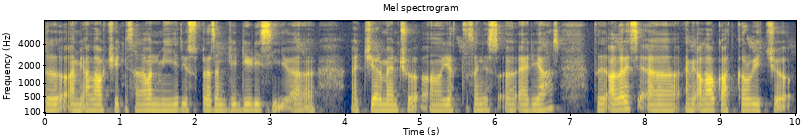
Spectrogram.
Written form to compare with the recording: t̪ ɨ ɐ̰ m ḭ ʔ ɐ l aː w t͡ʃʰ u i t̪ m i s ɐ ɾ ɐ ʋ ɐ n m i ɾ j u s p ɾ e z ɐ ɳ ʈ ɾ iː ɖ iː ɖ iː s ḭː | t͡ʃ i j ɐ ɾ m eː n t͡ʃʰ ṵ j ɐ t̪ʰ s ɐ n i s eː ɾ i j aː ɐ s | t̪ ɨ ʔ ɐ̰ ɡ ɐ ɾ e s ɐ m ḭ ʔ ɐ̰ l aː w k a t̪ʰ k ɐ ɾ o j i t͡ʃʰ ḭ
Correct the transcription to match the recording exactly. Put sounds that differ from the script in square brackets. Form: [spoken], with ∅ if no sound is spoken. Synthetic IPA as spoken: t̪ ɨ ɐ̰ m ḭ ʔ ɐ l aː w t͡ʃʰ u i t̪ [n] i s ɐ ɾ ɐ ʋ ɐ n m i ɾ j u s p ɾ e z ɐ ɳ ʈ [l] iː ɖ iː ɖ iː s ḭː | t͡ʃ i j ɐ ɾ m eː n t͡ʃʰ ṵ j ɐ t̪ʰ s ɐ n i s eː ɾ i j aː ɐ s | t̪ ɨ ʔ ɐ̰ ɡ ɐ ɾ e s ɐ m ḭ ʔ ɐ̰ l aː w k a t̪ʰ k ɐ ɾ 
